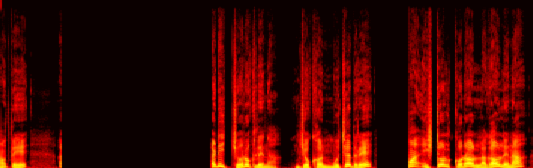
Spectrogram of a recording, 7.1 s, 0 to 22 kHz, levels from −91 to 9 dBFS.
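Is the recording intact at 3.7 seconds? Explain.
Yes, at 3.7 seconds the speech is intact, with no fault at that moment.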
